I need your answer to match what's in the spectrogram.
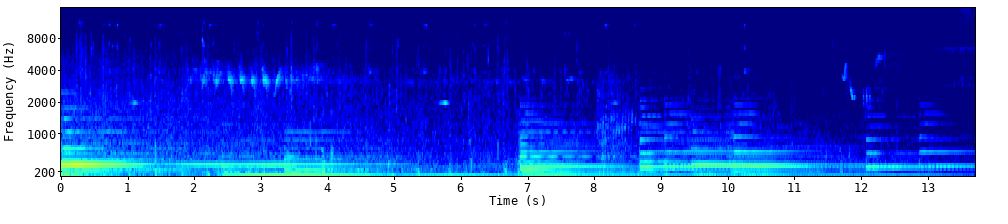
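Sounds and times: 
faint rhythmic ticks: 0.0 - 13.3
ridden horse hooves clip-clopping at a walking pace: 0.0 - 13.3.

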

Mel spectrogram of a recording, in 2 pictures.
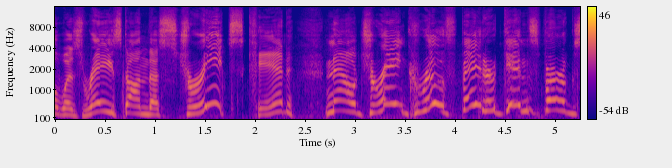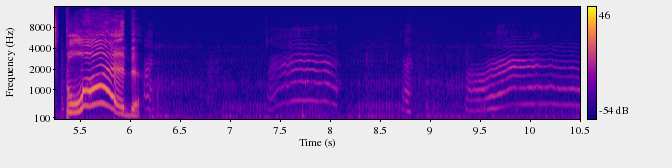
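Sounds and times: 
speech: 0.0 - 6.3
cat wailing meows: 7.4 - 8.1, 9.4 - 10.4.

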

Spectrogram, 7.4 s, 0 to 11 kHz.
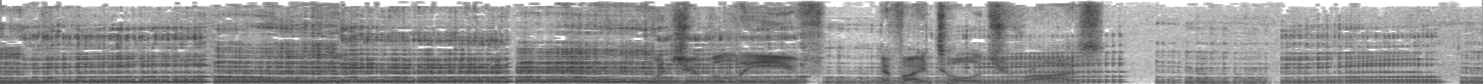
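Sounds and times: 
monkey roaring call: 0.0 - 7.4
speech: 3.4 - 5.6.

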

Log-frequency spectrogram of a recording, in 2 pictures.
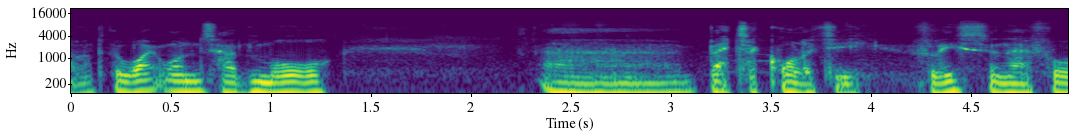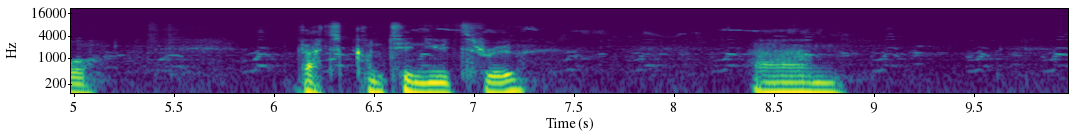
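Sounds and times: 
outdoor background: 0.0 - 9.9
speech: 0.1 - 1.7, 2.3 - 5.2, 6.1 - 7.4, 8.4 - 8.9
goose honking: 3.2 - 9.9.

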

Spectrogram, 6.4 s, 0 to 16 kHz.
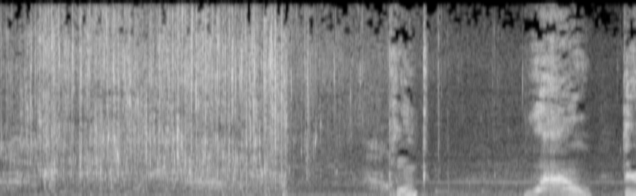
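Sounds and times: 
bucket of water poured into an empty dry pond: 0.0 - 3.5
speech: 4.0 - 4.3, 5.2 - 6.3.

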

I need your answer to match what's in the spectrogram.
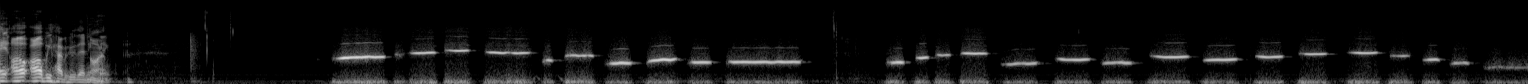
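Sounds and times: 
speech: 0.0 - 1.2
person whistling a tune: 3.3 - 8.1, 8.9 - 15.2.

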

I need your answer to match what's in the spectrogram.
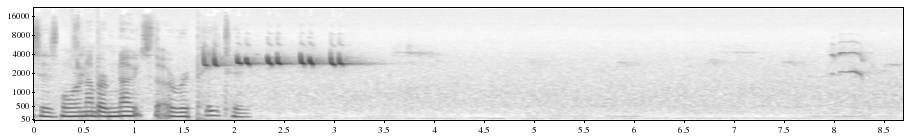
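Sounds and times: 
speech: 0.0 - 2.4
song thrush singing repeated phrases: 0.0 - 4.1, 6.6 - 8.6
soft outdoor hiss: 0.0 - 8.6.

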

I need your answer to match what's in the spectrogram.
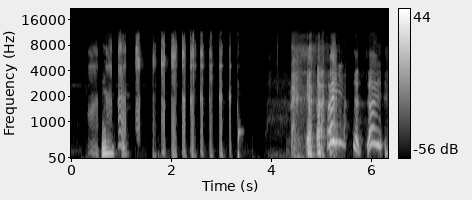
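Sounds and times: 
cork squeaking and twisting in a mezcal bottle: 0.3 - 3.5
speech: 0.5 - 1.2
cork popping out of a mezcal bottle: 3.3 - 3.5
people laughing: 4.4 - 5.7.

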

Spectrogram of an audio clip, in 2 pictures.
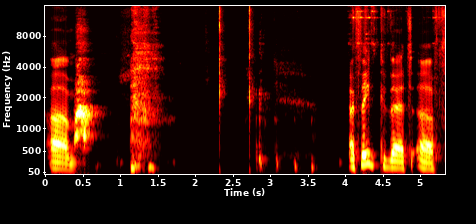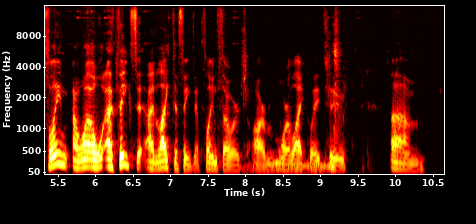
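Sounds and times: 
speech: 0.0 - 1.5, 4.0 - 10.5
dog barking: 0.4 - 0.8.

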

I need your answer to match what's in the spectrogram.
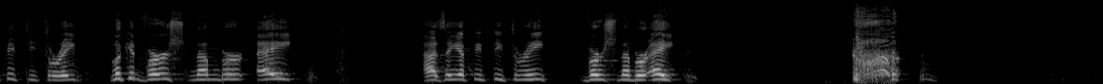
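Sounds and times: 
speech: 0.1 - 3.5, 4.2 - 7.0, 8.5 - 9.1
person clearing throat: 8.6 - 9.4.

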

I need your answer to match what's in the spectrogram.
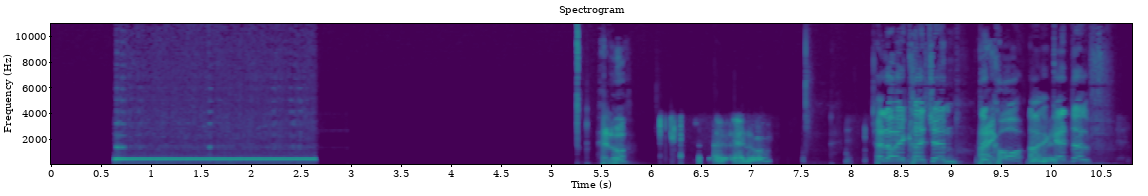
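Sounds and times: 
telephone ringing tone while placing call: 0.6 - 2.8
speech: 5.5 - 5.9, 6.6 - 7.3, 8.2 - 10.7.

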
